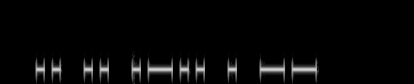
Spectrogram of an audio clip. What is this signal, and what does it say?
Morse code, heard as a keyed tone, about 15 wpm, 700 Hz. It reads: IILEM
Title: Code Groups - 5 Letter:Numbers - 15wpm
